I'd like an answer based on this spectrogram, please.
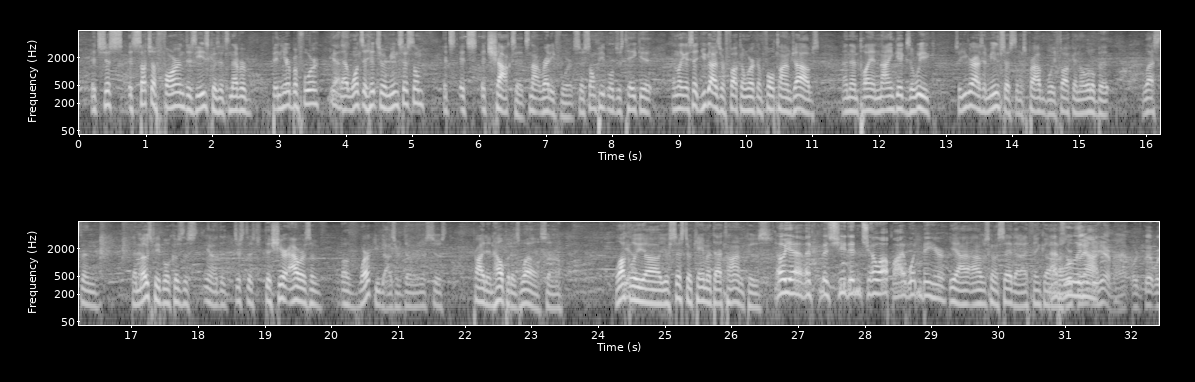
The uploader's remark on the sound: We go live at the Laughing Fox in Magnolia New Jersey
